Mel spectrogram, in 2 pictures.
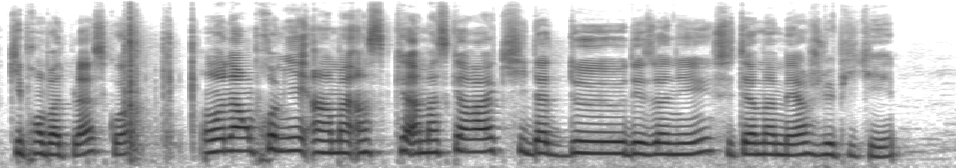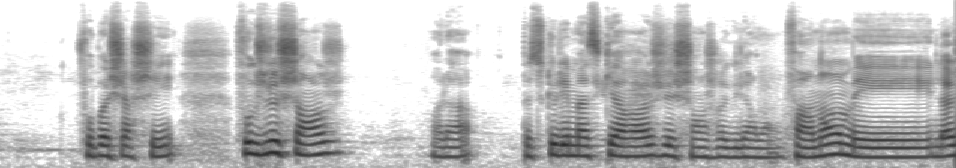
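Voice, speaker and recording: A woman's voice: medium pitch, dark tone. A 19-year-old woman chatting casually through a makeup haul, with self-mocking asides. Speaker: beauty vlogger.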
